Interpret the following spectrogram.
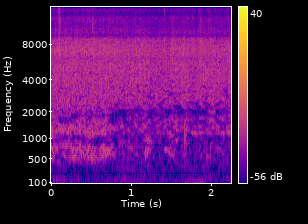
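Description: Chunks of meat sizzling in rendered fat in an uncovered karahi, a steady fine crackling hiss. The cooking water has almost all boiled off, so the meat is beginning to fry.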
